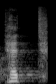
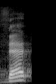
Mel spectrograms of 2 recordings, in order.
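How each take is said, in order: First: It begins with a hard 'd' sound. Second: It begins with a soft 'th' sound. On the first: The speaker calls it wrong. "굉장히 듣기 싫잖아요" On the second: The speaker calls it right. "th 뭐 이런 거 that 이렇게 안 하고"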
